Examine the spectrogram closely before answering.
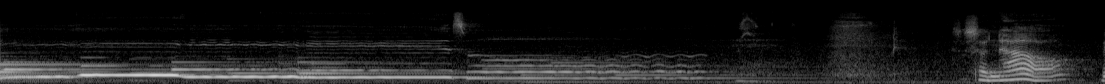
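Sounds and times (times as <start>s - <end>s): person singing slow melody: 0.0s - 8.6s.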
